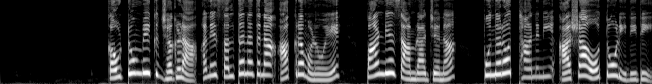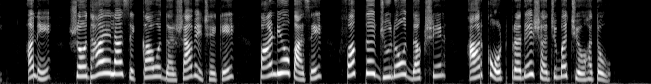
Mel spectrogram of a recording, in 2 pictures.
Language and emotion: Gujarati, neutral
